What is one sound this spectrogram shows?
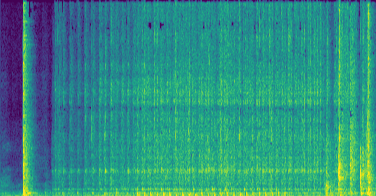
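A sewing machine stitches rapidly with a steady rattling hum.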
